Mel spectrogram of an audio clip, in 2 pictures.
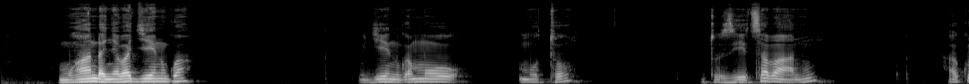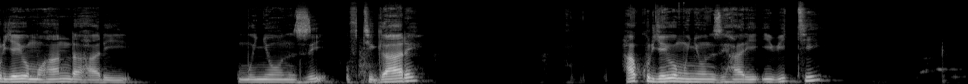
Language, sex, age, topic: Kinyarwanda, male, 18-24, government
